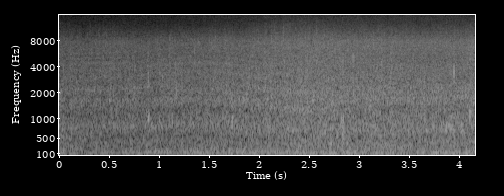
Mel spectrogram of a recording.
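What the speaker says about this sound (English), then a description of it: "right now it's a very timid waterfall" A small, timid waterfall trickles over rocks on a Maine hiking trail, giving a steady, even rush of broadband water noise throughout with no voices.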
